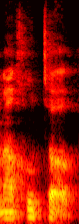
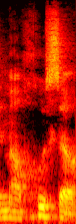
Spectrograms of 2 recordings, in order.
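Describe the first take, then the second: First: The final consonant is a t sound. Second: The final consonant is an s sound. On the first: This is the modern Israeli way of reading Hebrew. "not Malchuto" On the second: "Marvin said Malchuso"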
